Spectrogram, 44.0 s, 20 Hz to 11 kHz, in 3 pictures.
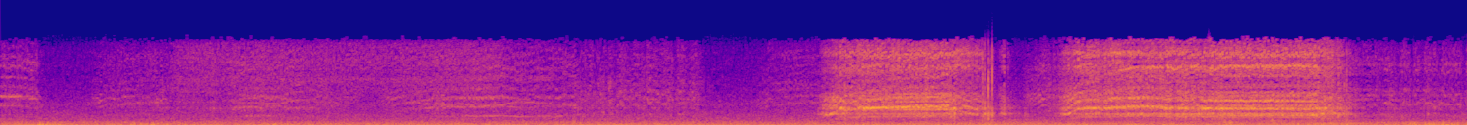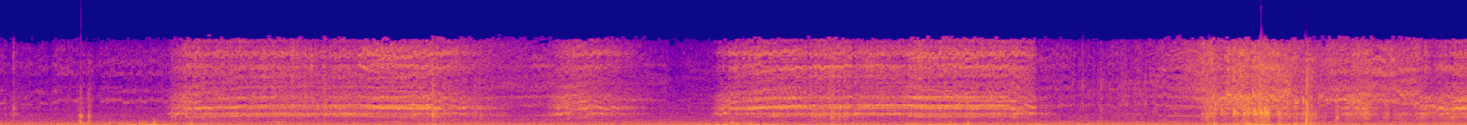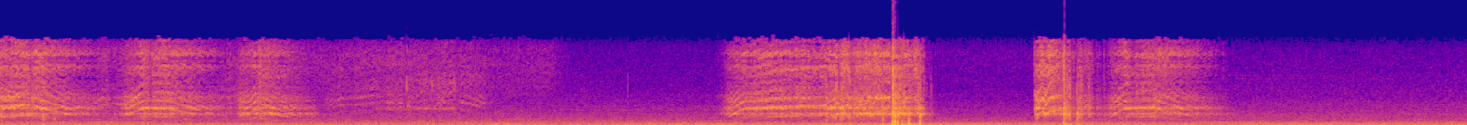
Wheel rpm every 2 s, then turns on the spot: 0, 0, 0, 0, 130, 130, 140, 0, 150, 90, 40, 200, 100, 10, 90, 60, 0, 0, 120, 110, 70, 0.
none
